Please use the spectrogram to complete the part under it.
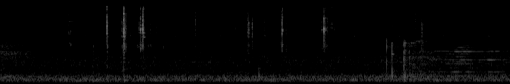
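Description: Small metal parts click and tick as a clock movement is handled.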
